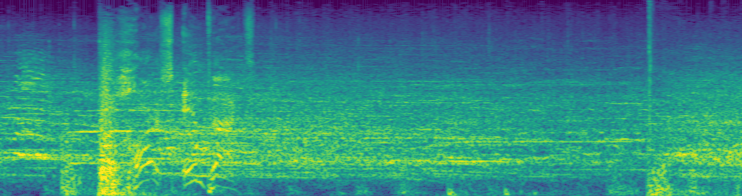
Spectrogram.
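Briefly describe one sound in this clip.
A heavy thud lands on a wrestling mat.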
